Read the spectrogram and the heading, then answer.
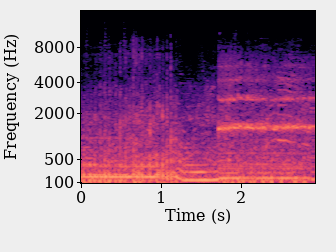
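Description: Cars revving and skidding at a night street meet of drifting with about 200 cars in an industrial estate: a continuous loud, rough engine roar with shifting pitch, then a high steady squeal over it.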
